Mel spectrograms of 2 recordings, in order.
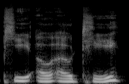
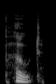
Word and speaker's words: Poot: last name was spelled p o o t. It's It should be poot. Yeah, it should be be poot. Uh-huh. But he said it's pronounced pote.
